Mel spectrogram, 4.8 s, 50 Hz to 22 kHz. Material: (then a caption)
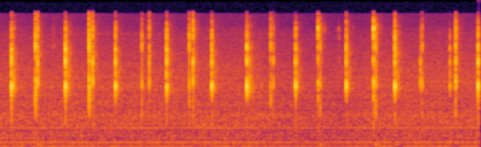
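Plastic. Long nails tap a small, round, clear plastic nail art compartment wheel that is filled. About 20 sharp, bright plastic clicks come in a quick, uneven rhythm, each dying away almost at once. A faint steady low hum sits underneath.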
